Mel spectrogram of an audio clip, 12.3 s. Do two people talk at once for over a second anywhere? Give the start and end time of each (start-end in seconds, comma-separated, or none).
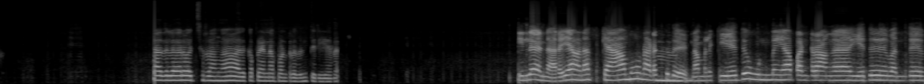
none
